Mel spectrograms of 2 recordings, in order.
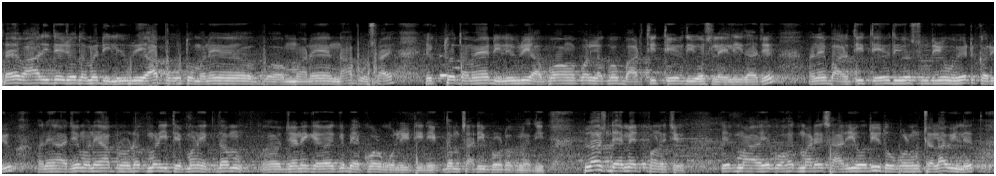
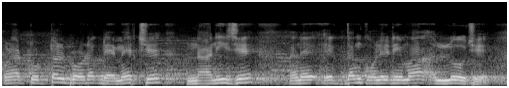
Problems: continuous background conversations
